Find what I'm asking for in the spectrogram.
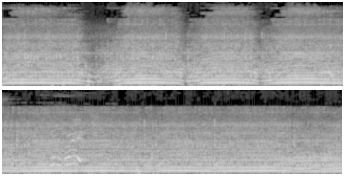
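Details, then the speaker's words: Limbo Dancer model aircraft glow engine first run-up, needles opened a bit: buzzy two-stroke tone sagging and recovering about once a second, never clearing at low throttle; very rich at the bottom end, top end not too bad. "so you saw there this engine um ran up fine um yes it's very rich at the bottom end it's very rich at both ends"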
